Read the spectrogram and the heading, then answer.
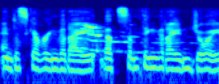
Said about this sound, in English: What's happening? Yep, that's that's my cat.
